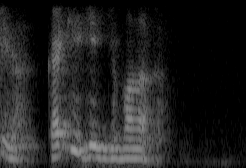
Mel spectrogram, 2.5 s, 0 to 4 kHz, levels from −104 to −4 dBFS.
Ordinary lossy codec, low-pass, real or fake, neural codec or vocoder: Opus, 24 kbps; 3.6 kHz; fake; autoencoder, 48 kHz, 32 numbers a frame, DAC-VAE, trained on Japanese speech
